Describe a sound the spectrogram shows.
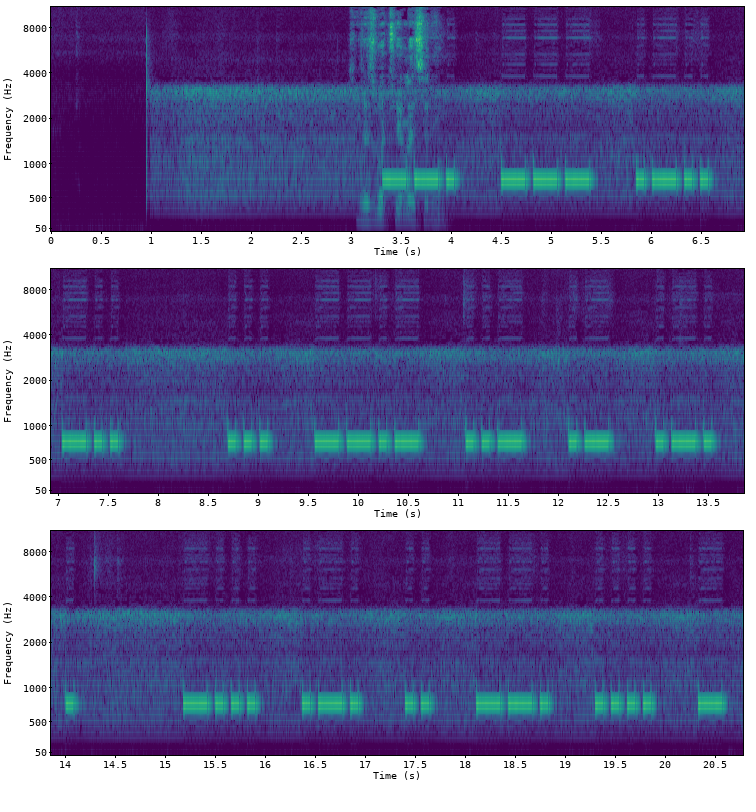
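A radio gives out a steady hiss of static.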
